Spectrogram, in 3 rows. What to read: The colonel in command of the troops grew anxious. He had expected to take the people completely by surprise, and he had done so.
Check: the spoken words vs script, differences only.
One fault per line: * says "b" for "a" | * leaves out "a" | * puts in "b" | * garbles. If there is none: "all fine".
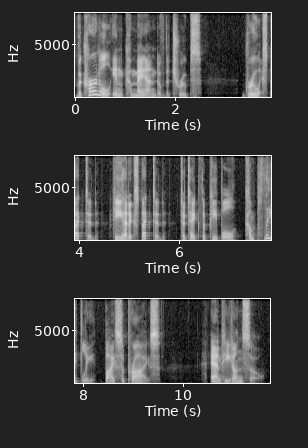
* says "expected" for "anxious"
* leaves out "had"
